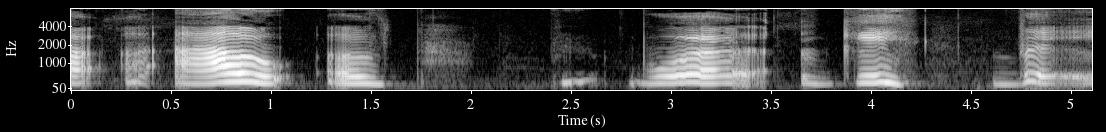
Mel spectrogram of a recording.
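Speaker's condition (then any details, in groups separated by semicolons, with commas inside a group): Cerebral palsy; from birth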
